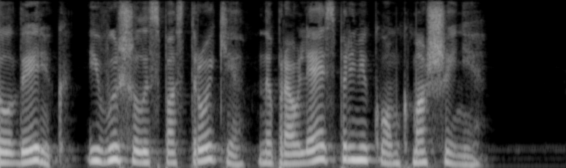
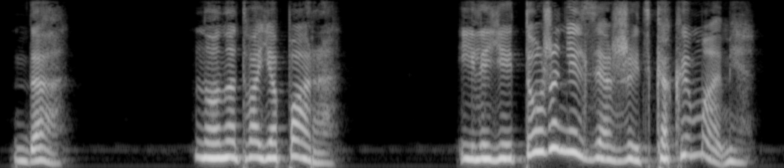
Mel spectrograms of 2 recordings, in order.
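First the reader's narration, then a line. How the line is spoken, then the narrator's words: Trembling question. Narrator (Russian): Дрожащим голосом спросила Адель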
